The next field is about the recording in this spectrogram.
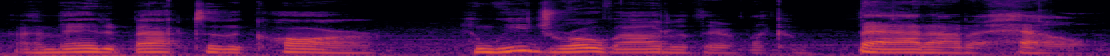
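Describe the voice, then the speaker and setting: A woman's voice: on the low side, moderate pace, a little hiss or hum, lightly acted. A woman voicing a playful, charismatic male schoolteacher who tells a frightening story with emphasis. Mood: grave, intense.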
